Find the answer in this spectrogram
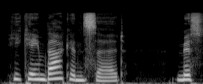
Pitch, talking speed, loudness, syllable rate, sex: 215 Hz, 175 wpm, -20 LUFS, 2.5 syllables/s, female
